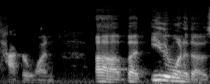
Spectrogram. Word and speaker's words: HackerOne: then like Bugcrowd or Hackeroni, either one of those could be, or I believe it's pronounced HackerOne.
